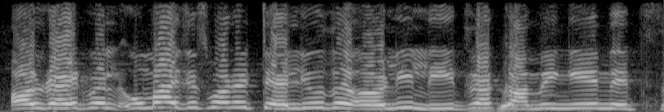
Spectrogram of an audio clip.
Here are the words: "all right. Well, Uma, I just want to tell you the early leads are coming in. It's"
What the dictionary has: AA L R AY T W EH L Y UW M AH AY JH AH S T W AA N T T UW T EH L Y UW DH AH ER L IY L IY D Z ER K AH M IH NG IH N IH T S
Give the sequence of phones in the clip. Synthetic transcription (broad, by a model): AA L R AY T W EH L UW M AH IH JH AH S T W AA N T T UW T EH L Y UW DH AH ER L IY L IY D ER K AH M IH NG IH N IH T S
